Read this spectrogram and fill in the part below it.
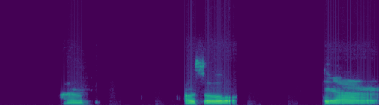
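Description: A young woman speaks slowly and clearly through an online call.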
